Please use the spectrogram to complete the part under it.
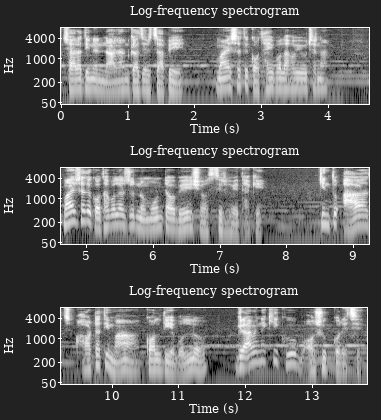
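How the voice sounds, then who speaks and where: A man's voice: medium pitch, expressive, measured pace, close to an everyday voice. Man acting a worried son telling an eerie tale. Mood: wistful, uneasy. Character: worried city-working son narrating his eerie journey home. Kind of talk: dramatic first-person horror cartoon narration. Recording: music behind the voice.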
